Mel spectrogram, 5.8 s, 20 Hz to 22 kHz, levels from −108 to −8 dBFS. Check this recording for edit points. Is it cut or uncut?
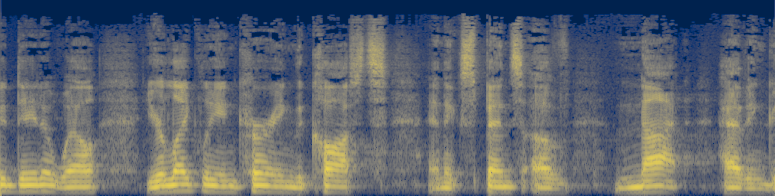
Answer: uncut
